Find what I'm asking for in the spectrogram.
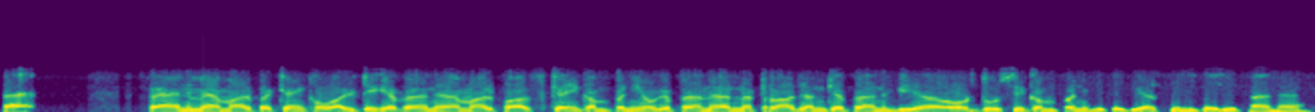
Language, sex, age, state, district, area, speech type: Urdu, male, 18-30, Uttar Pradesh, Saharanpur, urban, conversation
